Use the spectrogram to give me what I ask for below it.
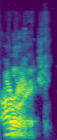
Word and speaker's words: Warwick: And I love saying Warwick because a lot of people pronounce the W, but you're not supposed to. Or the second W, because if you don't pronounce the first W, it's Warwick.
